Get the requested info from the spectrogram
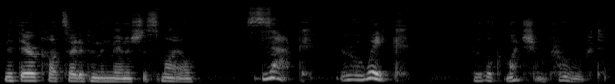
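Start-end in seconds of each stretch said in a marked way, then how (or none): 2.5-3.2 weary whisper. Acted. Nether greets Zack. 3.4-6.0 lightly voiced tired healer, gentle; weary healer. Nether's character voice.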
